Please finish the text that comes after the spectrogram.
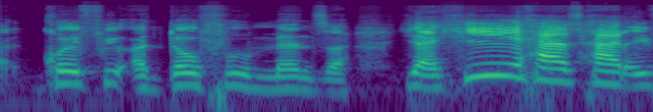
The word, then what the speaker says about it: Kwesi Adofo-Mensah: I cannot pronounce his last name. Could you say it for us again? Kwesi Adofo-Mensah. Kwefi Adofo-Mensah.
